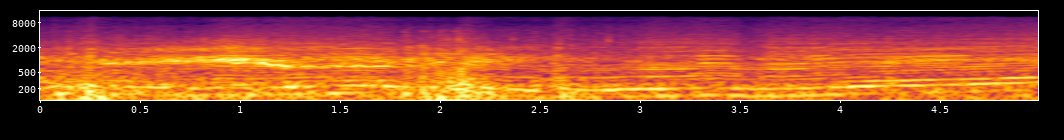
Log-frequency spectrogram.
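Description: Race car in Gran Turismo racing over a lake, engine droning with shifting pitch and tyres squealing through a skid, steady and fairly loud with no talk over it.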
